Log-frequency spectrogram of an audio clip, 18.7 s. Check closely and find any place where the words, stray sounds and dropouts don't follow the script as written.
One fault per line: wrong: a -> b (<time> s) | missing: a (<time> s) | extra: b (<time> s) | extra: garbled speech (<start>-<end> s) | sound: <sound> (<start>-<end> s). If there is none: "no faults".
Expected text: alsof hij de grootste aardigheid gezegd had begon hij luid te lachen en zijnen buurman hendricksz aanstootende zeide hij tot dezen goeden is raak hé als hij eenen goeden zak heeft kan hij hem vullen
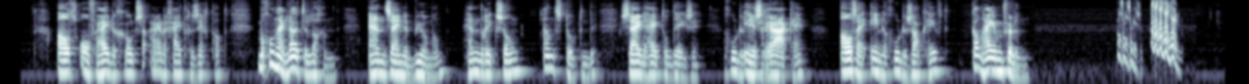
sound: chirp (16.8-17.8 s)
